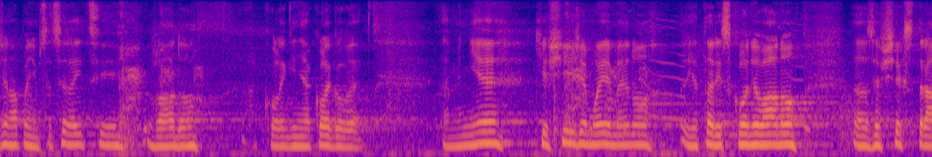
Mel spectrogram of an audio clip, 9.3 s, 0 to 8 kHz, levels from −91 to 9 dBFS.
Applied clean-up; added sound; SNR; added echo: none; Dog + Cough; 19 dB; none.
